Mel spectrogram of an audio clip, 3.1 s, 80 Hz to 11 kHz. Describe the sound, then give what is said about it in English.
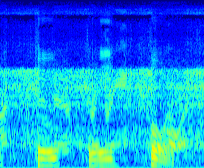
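Amateur radio static over an Oscar 10 satellite link: a steady hiss runs throughout while a distorted, narrowband voice speaks in three short bursts. “So, I mean, there's a bunch of static there, but if you've ever been around folks making amateur radio contacts, or if you are yourself a ham, that's not bad.”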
